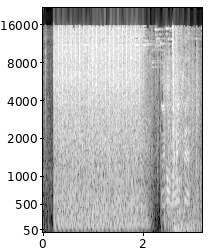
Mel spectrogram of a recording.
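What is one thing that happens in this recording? An automatic rifle fires a long rapid burst.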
